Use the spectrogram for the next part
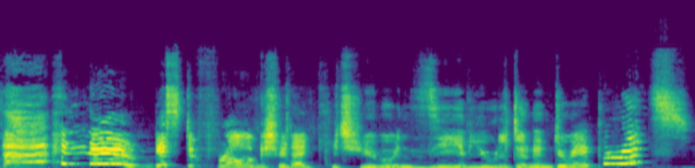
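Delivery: high, loud giggly greeting; girl delighted by a frog; thrilled. A narrator's reading. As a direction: gush over the frog as a prince. Girl greets her frog prize.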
